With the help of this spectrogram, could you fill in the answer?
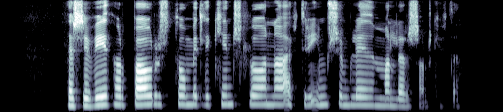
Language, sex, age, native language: Icelandic, female, 30-39, Icelandic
